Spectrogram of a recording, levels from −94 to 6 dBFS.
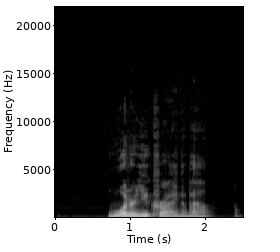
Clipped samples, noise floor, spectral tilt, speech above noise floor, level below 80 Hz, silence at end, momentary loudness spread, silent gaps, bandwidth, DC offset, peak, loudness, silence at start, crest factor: under 0.1%; -78 dBFS; -9.5 dB/octave; 49 dB; -64 dBFS; 0.5 s; 14 LU; none; 7.8 kHz; under 0.1%; -14 dBFS; -30 LUFS; 0.7 s; 18 dB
